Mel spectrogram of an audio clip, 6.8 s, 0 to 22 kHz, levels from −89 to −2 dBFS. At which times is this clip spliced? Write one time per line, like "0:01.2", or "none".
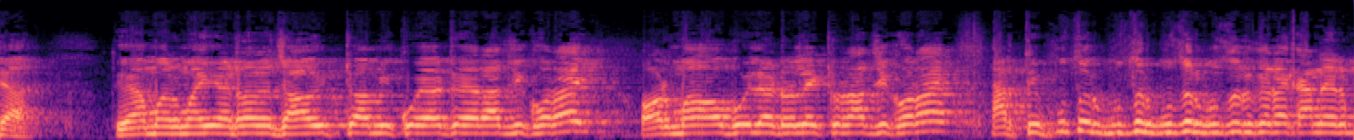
none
